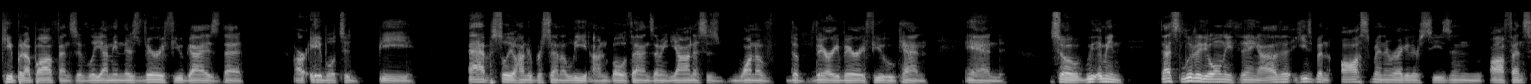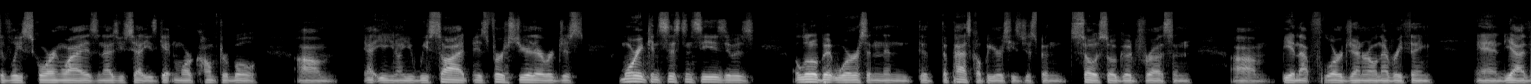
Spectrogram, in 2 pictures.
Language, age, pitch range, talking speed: English, 10-29, 90-105 Hz, 210 wpm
